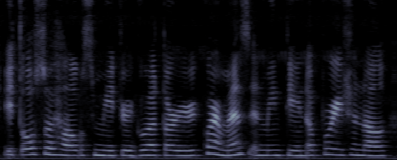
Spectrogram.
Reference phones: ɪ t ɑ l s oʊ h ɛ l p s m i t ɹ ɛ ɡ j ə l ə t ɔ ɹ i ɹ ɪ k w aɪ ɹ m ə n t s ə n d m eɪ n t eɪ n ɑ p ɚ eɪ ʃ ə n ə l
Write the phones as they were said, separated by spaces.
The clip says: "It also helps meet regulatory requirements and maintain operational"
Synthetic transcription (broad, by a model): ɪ t ɑ l s oʊ h ɛ l p s m i t ɹ ɛ ɡ j ə l ə t ɔ ɹ i ɹ ɪ k w aɪ ɹ m ə n t s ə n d m eɪ n t eɪ n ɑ p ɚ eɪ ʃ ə n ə l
